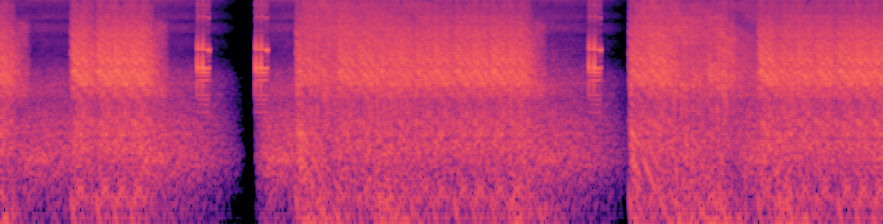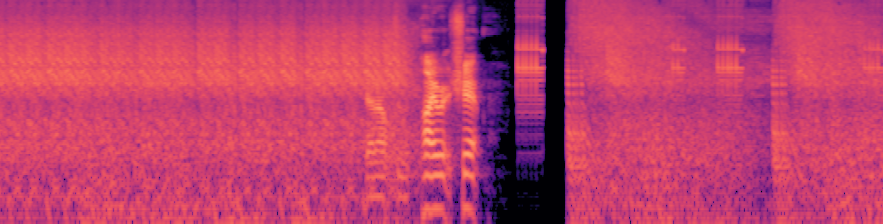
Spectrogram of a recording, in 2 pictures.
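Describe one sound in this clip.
Explosions and energy blasts burst from a video game.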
